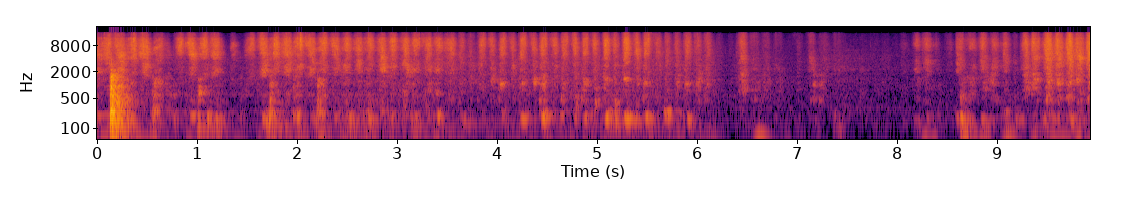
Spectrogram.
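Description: A dark brown pebbled leather wingtip shoe with a shoe tree inside rests on a table and is then held up while its leather upper is rubbed with a bare hand. The result is a steady, soft, dry rubbing hiss with bright texture, broken by brief pauses and a near-silent stretch before the rubbing resumes.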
